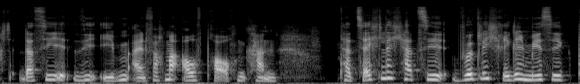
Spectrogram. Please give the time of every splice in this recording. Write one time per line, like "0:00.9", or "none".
none

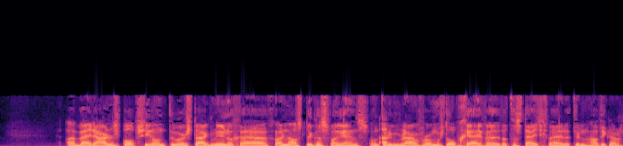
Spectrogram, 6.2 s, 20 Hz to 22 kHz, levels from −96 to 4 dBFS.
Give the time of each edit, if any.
none

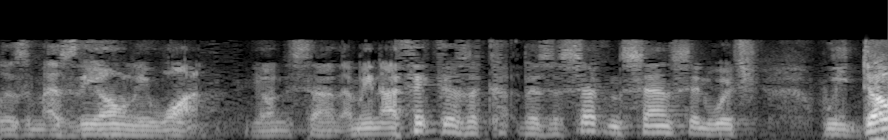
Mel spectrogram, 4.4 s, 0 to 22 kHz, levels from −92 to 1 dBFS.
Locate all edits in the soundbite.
none

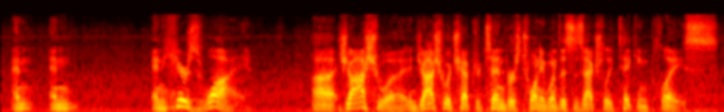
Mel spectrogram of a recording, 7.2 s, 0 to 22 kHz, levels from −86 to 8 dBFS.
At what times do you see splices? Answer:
0:03.4
0:05.6

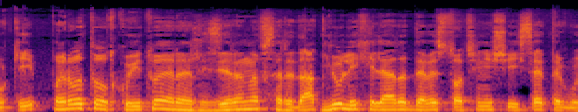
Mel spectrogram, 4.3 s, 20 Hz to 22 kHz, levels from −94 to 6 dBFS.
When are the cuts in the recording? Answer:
0:02.4

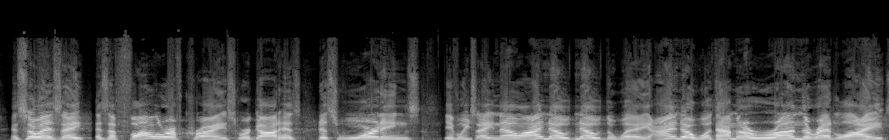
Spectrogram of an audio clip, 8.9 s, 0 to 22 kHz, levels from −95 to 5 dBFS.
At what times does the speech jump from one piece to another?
0:00.9
0:03.2
0:04.7
0:05.7
0:07.2

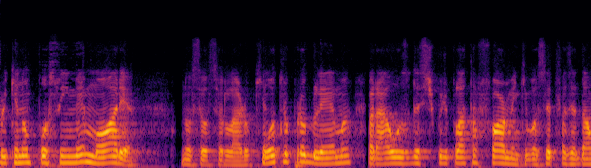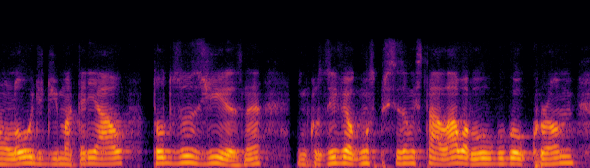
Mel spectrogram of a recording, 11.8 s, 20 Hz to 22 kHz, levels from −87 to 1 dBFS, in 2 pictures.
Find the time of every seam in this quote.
0:02.6
0:03.6
0:05.5
0:10.6

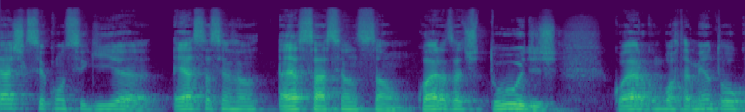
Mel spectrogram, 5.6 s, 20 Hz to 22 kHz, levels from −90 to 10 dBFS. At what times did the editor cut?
none

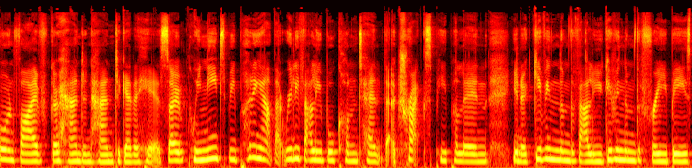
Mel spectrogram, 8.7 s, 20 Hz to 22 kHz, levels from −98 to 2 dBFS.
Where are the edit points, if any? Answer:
none

